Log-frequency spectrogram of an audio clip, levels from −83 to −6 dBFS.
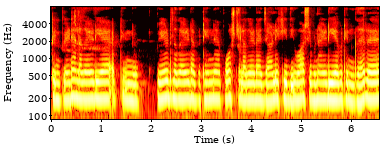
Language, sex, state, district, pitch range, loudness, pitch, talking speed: Rajasthani, female, Rajasthan, Nagaur, 185-195 Hz, -14 LUFS, 190 Hz, 175 wpm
